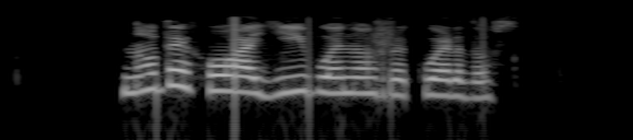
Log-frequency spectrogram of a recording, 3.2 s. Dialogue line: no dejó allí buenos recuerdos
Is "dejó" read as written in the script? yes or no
yes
